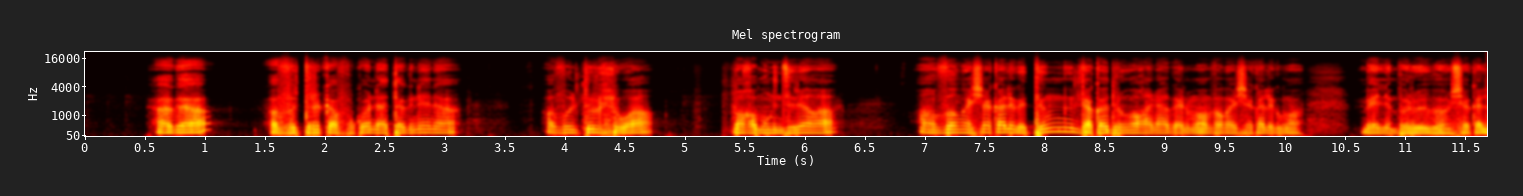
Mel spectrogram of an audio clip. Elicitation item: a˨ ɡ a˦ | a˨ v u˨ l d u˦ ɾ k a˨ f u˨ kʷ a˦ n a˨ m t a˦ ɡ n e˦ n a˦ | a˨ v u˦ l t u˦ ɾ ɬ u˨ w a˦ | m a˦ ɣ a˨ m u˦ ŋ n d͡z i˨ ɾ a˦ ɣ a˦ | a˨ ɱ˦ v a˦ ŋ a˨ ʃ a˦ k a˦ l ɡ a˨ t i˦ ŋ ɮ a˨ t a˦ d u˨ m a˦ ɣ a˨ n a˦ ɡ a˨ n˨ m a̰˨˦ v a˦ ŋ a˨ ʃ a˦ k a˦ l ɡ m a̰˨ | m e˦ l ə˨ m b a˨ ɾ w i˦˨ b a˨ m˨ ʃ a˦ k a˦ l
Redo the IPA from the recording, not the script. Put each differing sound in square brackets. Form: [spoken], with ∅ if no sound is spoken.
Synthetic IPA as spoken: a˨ ɡ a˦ | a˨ v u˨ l [t] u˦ ɾ k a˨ f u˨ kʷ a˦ n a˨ [∅] t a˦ ɡ n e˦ n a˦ | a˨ v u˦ l t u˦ ɾ ɬ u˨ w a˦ | m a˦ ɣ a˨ m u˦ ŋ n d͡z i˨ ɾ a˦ ɣ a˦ | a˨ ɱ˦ v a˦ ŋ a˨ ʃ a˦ k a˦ l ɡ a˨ t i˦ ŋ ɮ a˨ [k] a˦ d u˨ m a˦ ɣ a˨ n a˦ ɡ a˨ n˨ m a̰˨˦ v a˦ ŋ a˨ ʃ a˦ k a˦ l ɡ m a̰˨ | m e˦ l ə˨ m b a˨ ɾ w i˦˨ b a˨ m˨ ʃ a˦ k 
